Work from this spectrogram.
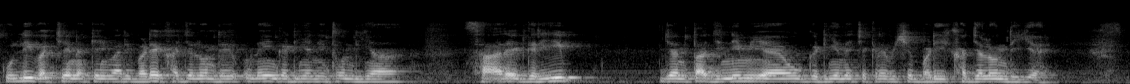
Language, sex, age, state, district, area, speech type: Dogri, male, 30-45, Jammu and Kashmir, Reasi, rural, spontaneous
